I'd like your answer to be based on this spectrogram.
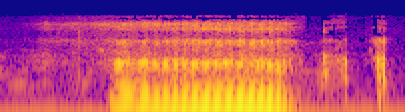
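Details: Adult man recorded asleep after denying he snores: one deep, rumbling, vibrating snore on the in-breath, followed by a few soft breath noises; snoring.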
